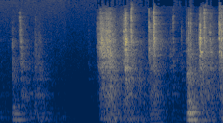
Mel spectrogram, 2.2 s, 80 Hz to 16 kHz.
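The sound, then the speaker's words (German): A hanger rack holding clothes hangers is pulled out of a roughly 100-year-old wardrobe trunk from Fifth Avenue, New York, with a couple of rough sliding scrapes, ending in a sharp clack as it stops. “Der hat auch Kleiderbügel drin. Das ist dann geht man rausziehen und dann der Ständer.”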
